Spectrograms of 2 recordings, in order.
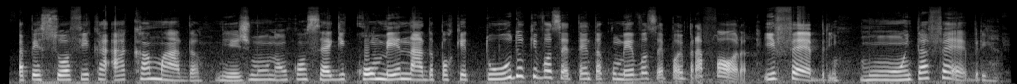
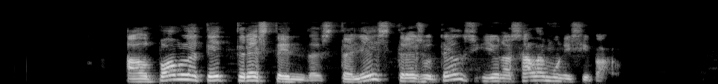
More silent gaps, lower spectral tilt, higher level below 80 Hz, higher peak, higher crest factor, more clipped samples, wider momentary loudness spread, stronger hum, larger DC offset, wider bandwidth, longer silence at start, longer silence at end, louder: neither; about the same, -4 dB/octave vs -5 dB/octave; first, -38 dBFS vs -58 dBFS; about the same, 0 dBFS vs -2 dBFS; about the same, 16 dB vs 16 dB; neither; about the same, 8 LU vs 9 LU; neither; neither; first, 16 kHz vs 7.8 kHz; second, 0.2 s vs 1.25 s; second, 0.2 s vs 1.1 s; about the same, -15 LUFS vs -16 LUFS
